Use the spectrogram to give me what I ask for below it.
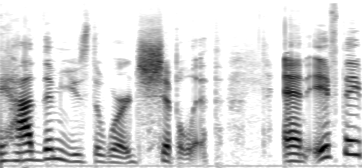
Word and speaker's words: shibboleth: and you notice that everyone who says shibboleth is kept alive, and those that say sibboleth are sent to death, why wouldn't you say shibboleth when you got up there?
